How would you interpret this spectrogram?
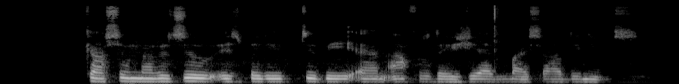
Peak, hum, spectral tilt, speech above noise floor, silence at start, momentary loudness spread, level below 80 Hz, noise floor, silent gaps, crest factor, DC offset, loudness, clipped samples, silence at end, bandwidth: -8 dBFS; none; -6 dB/octave; 54 dB; 0.85 s; 13 LU; -68 dBFS; -80 dBFS; none; 20 dB; under 0.1%; -27 LUFS; under 0.1%; 0.45 s; 16.5 kHz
